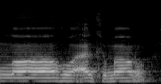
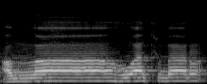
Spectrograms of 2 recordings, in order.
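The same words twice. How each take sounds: First: The first a of akbar is drawn out long. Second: A w sound is added before akbar. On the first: "dibaca a panjang" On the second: "akbar menjadi wakbar"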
